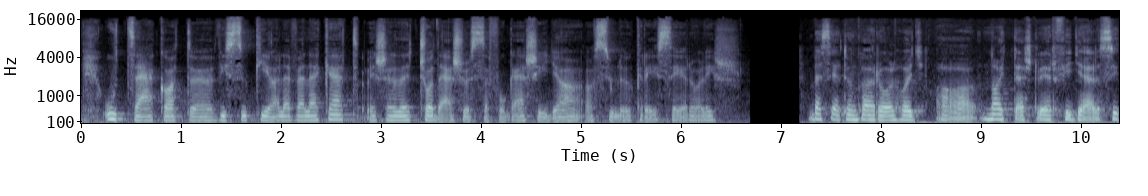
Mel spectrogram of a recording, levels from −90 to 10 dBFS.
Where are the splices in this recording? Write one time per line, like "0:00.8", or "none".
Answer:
none

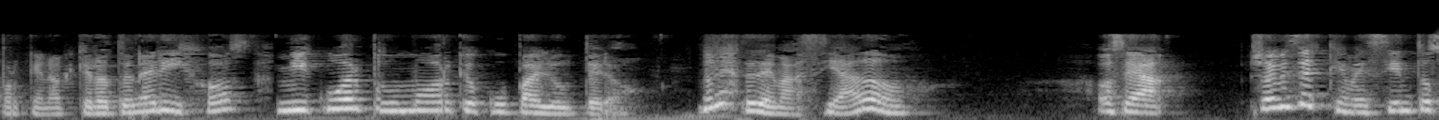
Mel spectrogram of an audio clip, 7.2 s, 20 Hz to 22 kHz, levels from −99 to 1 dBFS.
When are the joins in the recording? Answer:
0:01.3
0:01.9
0:03.4
0:03.7

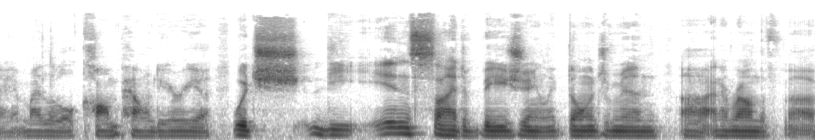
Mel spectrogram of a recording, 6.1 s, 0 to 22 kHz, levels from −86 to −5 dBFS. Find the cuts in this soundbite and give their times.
0:01.7
0:05.0

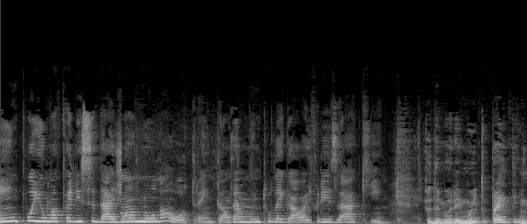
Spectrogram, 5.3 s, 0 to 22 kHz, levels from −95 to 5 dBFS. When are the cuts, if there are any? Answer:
0:01.2
0:02.3
0:03.1

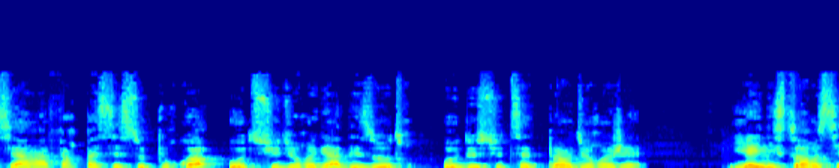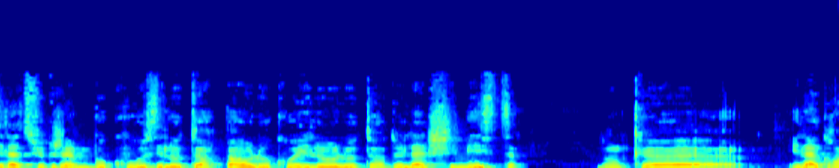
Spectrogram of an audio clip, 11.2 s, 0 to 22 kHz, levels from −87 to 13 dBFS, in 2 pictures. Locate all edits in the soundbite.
none

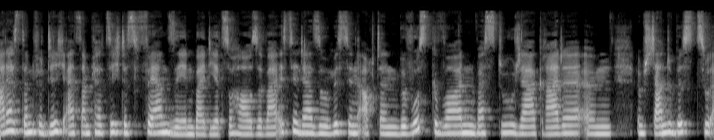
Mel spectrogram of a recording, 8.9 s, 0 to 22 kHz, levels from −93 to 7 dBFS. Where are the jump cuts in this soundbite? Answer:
none

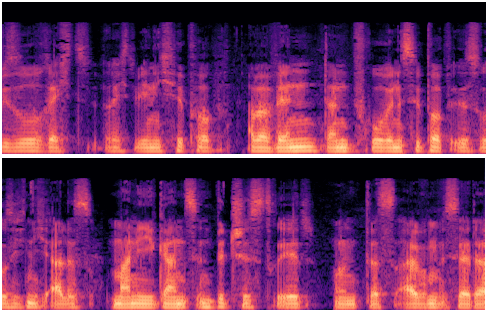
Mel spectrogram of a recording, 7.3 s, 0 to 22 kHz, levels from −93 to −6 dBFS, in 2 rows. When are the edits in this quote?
0:01.8
0:02.6
0:04.3

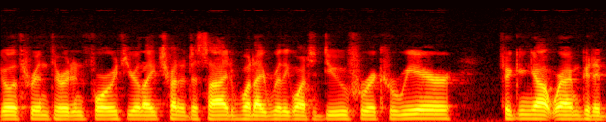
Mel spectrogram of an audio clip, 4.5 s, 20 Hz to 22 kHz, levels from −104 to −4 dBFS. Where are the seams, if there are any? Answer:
none

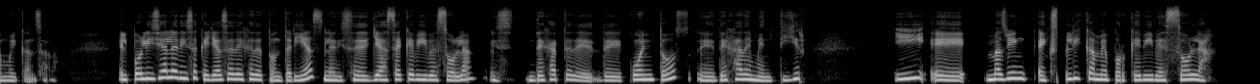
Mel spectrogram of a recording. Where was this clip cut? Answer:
none

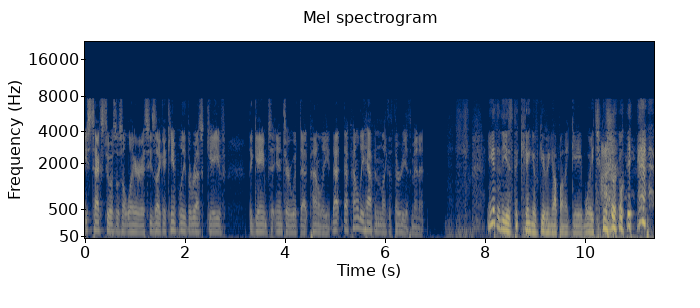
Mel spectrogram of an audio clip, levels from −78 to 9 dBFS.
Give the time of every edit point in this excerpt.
none

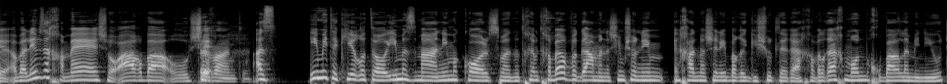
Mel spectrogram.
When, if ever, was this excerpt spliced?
none

